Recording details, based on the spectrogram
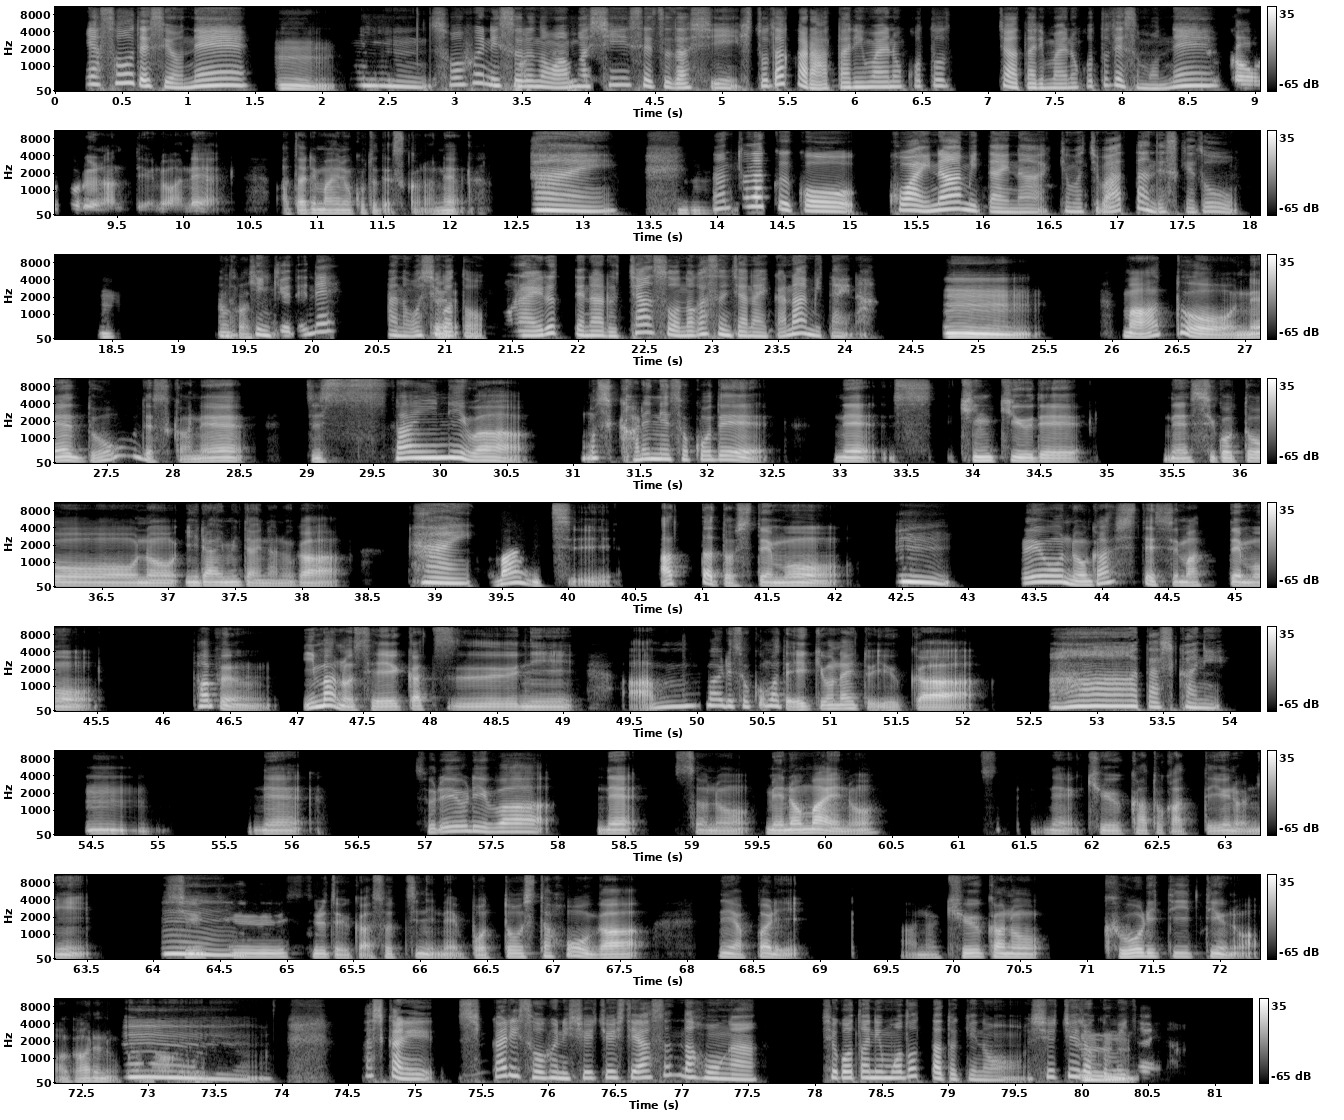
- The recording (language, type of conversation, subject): Japanese, advice, 休暇中に本当にリラックスするにはどうすればいいですか？
- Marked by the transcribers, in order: unintelligible speech; tapping; other background noise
